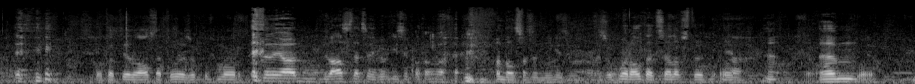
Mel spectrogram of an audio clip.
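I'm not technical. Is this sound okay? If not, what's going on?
No. The audio has compressed frames skipped at 1.56, 2.63, 4.21, 5.23 and 7.32 s, each jumping ahead about 0.15 to 0.3 seconds.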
